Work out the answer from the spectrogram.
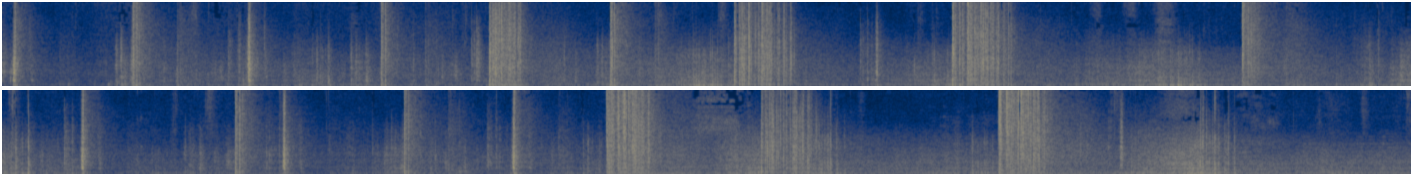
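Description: Aerial firework shells bursting in quick, irregular succession: sharp bangs every second or two, mixed with longer hissing, rumbling bursts.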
